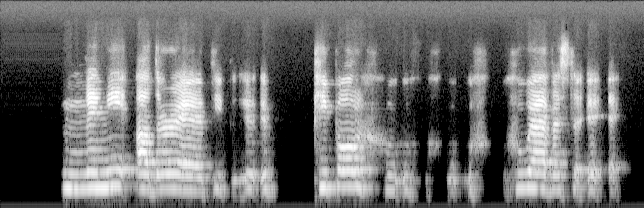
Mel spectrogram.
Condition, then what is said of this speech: Stuttering. I know that I will probably stutter in a discussion or in an right now I participate to a podcast and I stutter, so this is kind of normal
